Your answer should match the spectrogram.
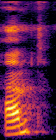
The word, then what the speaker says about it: hymn: का मतलब होता है हमद, यानी कोई भी अल्लाह की तारीफ़ में कोई तारीफ़ी कलमात कहना, ठीक है, उसको हेम बोलते हैं, हेम। एन को प्रोनाउंस नहीं करेंगे, ठीक है। एन साइलेंट लेटर है, हेम, ठीक है।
